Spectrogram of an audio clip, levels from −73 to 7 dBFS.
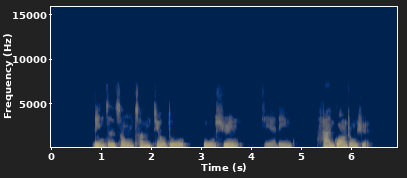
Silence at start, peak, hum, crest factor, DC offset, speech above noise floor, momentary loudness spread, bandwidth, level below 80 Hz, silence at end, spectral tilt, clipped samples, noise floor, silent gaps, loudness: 0.85 s; -8 dBFS; none; 16 dB; under 0.1%; 66 dB; 12 LU; 7 kHz; -68 dBFS; 0.6 s; -7.5 dB/octave; under 0.1%; -89 dBFS; none; -24 LUFS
